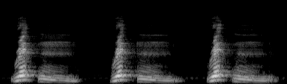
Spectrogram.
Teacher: It's not really the standard glottal stop. It's more of a stop in the front.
